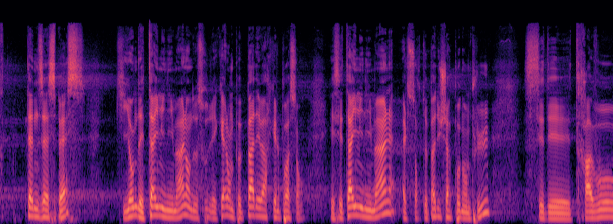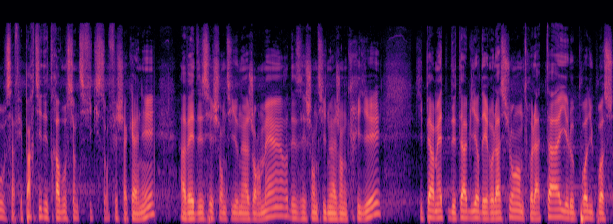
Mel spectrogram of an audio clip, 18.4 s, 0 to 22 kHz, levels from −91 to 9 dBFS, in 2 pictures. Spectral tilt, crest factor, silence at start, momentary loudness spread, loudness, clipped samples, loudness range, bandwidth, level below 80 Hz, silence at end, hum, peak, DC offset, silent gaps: -4.5 dB/octave; 22 dB; 0 s; 9 LU; -21 LUFS; under 0.1%; 4 LU; 14.5 kHz; -48 dBFS; 0 s; none; 0 dBFS; under 0.1%; none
